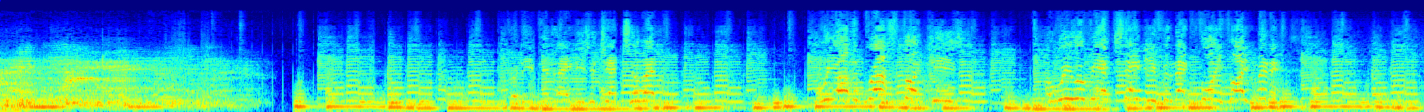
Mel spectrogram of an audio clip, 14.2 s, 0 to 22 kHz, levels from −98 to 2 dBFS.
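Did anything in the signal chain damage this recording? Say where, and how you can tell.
Yes. Wi-Fi interference runs through the whole clip in the analogue wiring stage. A steady tick sits under the sound about ten times a second, at roughly 25 dB below the signal. That spacing matches a 102.4 ms beacon interval. A nearby Wi-Fi radio is coupling its transmissions into the audio circuit, and a nonlinear junction there demodulates each beacon into an audible click.

At 2.70 s, the adaptive stream drops to a lower bitrate at the network and codec stage, and it stays degraded until the end. The change is abrupt but gapless. Codec artefacts rise, which fits a switch from about 64 kbit/s to 16 kbit/s Opus. The player kept playing without a break by moving to a cheaper encoding of the same stream when the connection slowed.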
